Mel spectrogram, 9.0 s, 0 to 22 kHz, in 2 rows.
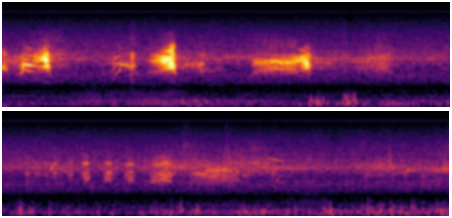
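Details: Caspian terns in courtship at Montrose Beach, Chicago, on April 22, 2024, with fish offered to potential partners and mating; three hoarse, rasping cries come about every second and a half, then fainter calls and a low droning hum.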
